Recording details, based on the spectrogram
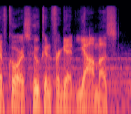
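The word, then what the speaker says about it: Γεια μας: thank you and of course who can forget yamas pronounced yamas a common toast you'll hear at Greek tavernes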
